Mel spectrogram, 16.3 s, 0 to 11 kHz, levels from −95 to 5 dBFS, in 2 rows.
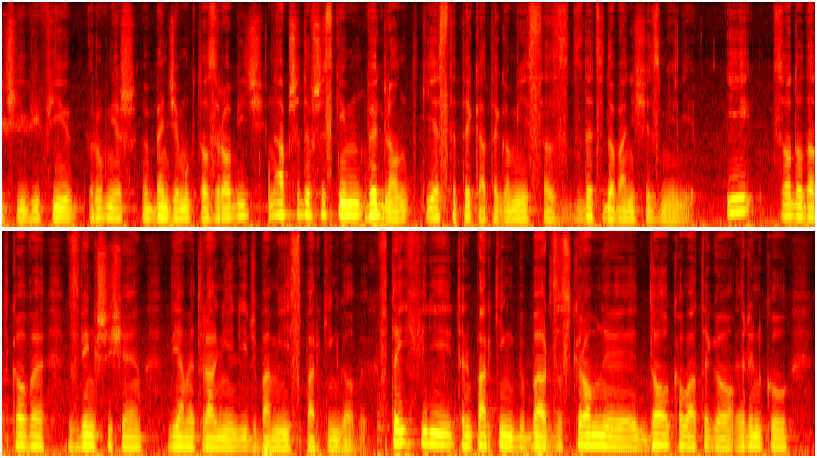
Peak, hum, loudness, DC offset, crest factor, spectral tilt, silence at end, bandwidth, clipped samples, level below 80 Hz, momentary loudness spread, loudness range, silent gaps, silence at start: -10 dBFS; none; -28 LUFS; under 0.1%; 18 dB; -7 dB/octave; 0.05 s; 11 kHz; under 0.1%; -44 dBFS; 8 LU; 4 LU; none; 0 s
